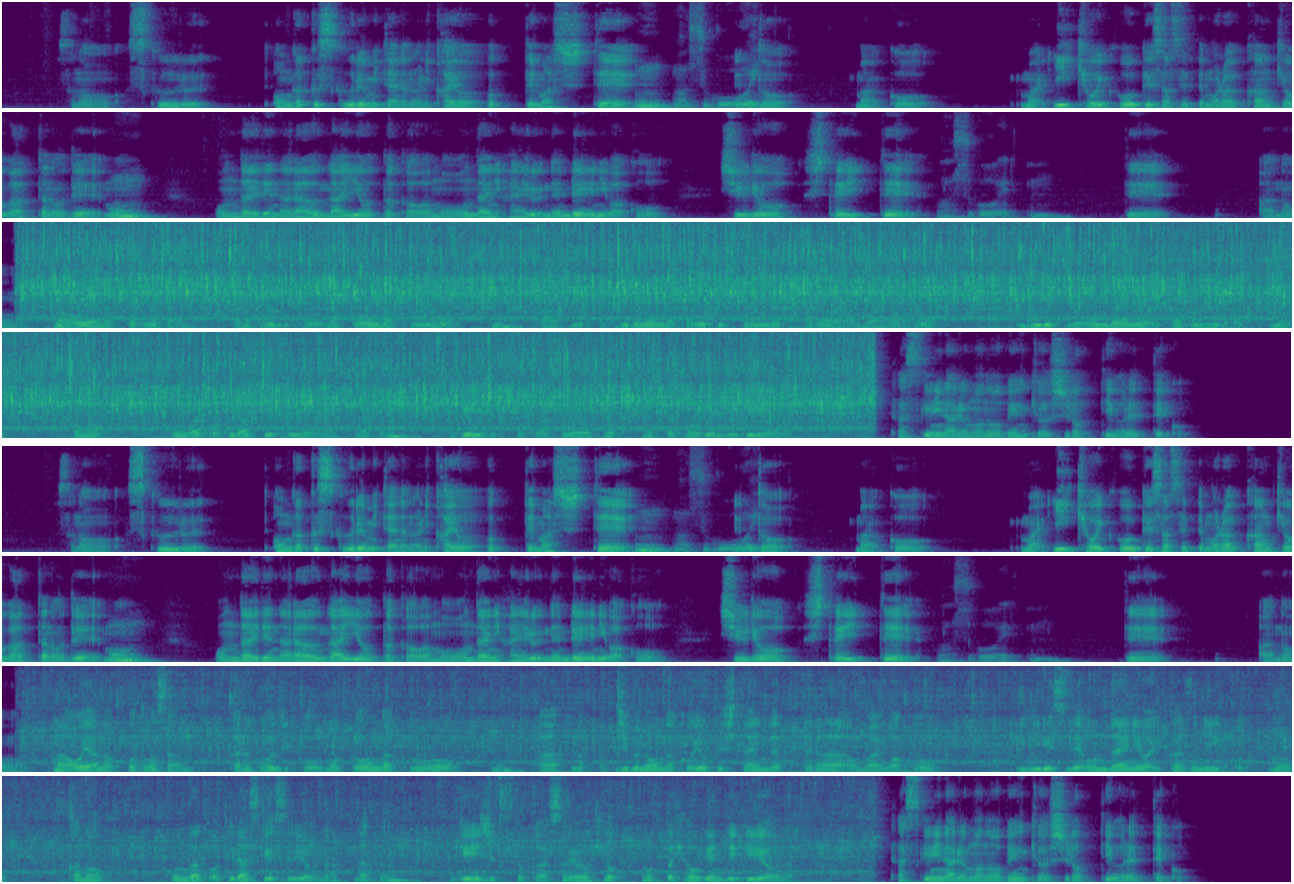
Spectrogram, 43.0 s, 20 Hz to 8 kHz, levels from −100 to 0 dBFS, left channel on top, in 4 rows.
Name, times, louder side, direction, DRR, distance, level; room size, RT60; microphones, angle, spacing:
voice 1, 0.5-1.7 2.3-5.3 6.3-6.5 7.1-7.7 8.5-11.9 12.5-16.3 16.7-18.4 20.1-20.4 21.2-23.1 23.4-25.3 26.0-32.3 32.6-33.1 33.7-35.5 36.0-38.9 39.7-42.1, right 2 dB, 25° right, 0.5 m, -40 dB
voice 2, 5.3-6.3 11.7-12.0 18.5-19.6 25.6-25.8 28.9-29.1 35.4-35.7, left 1 dB, 25° left, 1.3 m, -43 dB
Bathtub (filling or washing) / Fill (with liquid), 21.6-39.5, left 12 dB, 60° left, 0.4 m, -38 dB
8.9 x 3.4 x 4.2 m
head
